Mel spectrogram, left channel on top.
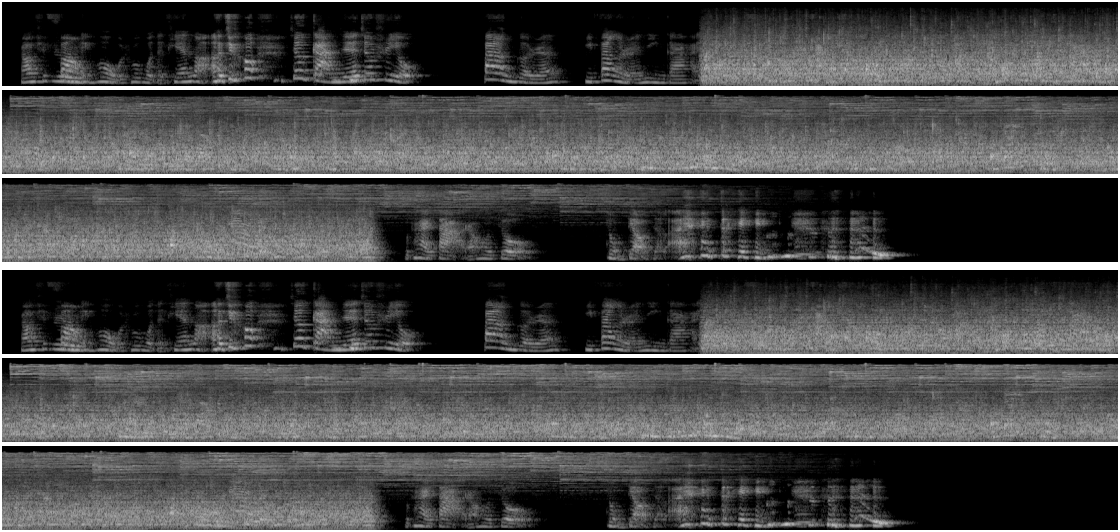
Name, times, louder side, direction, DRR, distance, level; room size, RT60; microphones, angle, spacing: voice 1, 0.2-4.1 4.8-9.8 10.4-11.0 11.4-11.8 12.3-17.4 19.9-20.3 21.2-23.4 24.1-26.1 26.3-27.6 28.4-31.1, left 1 dB, 15° left, 0.7 m, -33 dB
sound 1, 7.0-26.0, left 2 dB, 30° left, 1.2 m, -23 dB
voice 2, 10.5-11.0 12.3-13.3 16.6-17.1 17.5-19.2 24.2-24.6 30.0-31.2, right 1 dB, 50° right, 1.6 m, -30 dB
sound 2, 11.2-29.9, right 7 dB, 20° right, 0.5 m, -26 dB
11.5 x 4.3 x 2.4 m
head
